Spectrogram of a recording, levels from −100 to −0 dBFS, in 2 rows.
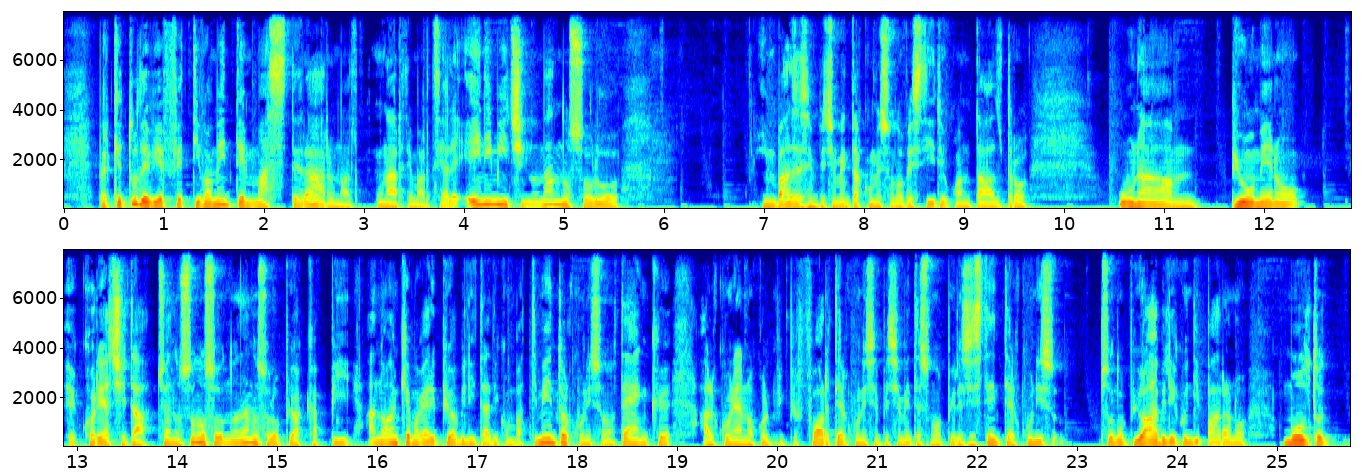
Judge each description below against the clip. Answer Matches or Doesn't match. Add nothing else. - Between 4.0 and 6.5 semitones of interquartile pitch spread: Doesn't match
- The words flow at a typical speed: Matches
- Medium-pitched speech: Doesn't match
